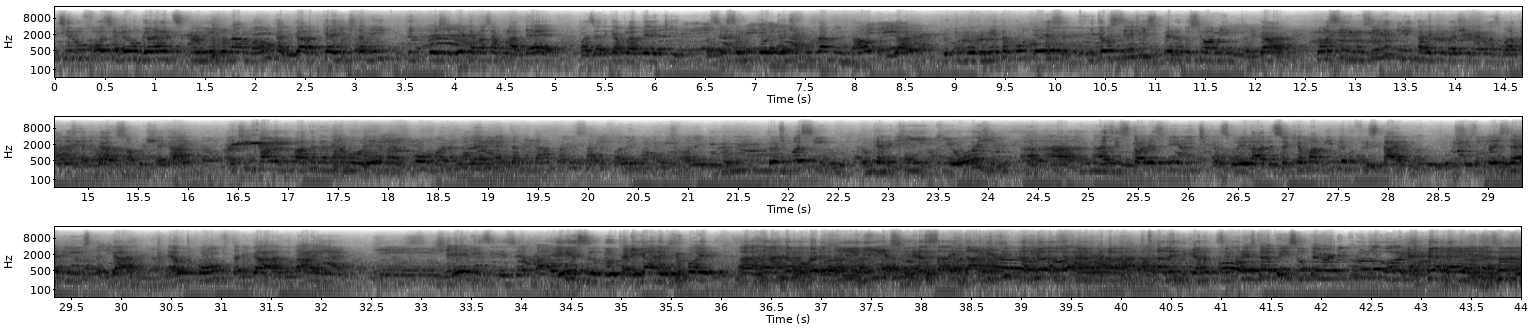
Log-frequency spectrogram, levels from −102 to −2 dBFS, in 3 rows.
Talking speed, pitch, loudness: 205 wpm, 245 Hz, -10 LUFS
